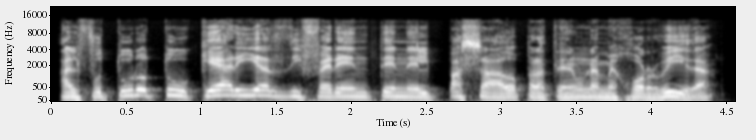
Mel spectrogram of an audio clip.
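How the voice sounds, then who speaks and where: A man's voice: a little high, fairly even intonation, normal speed, darkish tone, smooth, no echo, clean studio sound. A man hosting a casual monologue, playful and jokey, often restarting mid-phrase. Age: 40s. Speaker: radio finance host.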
